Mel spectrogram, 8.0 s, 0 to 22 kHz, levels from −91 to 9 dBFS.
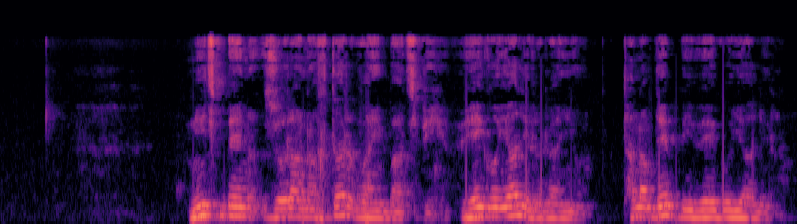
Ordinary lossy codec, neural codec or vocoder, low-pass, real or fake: Opus, 64 kbps; none; 10.8 kHz; real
